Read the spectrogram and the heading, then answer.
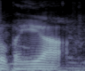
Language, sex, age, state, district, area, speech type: Urdu, male, 18-30, Delhi, South Delhi, urban, spontaneous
